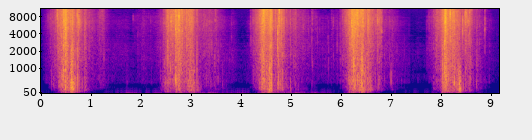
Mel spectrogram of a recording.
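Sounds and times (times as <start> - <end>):
leather whoosh of a passive attack: 0.3 - 1.0, 2.4 - 3.6, 4.2 - 5.3, 6.0 - 7.0, 7.8 - 8.8.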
